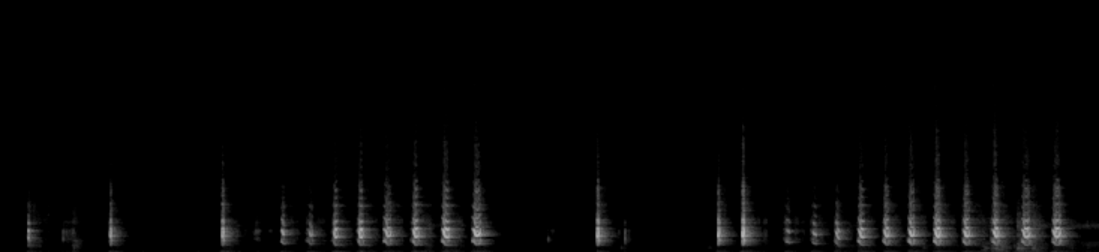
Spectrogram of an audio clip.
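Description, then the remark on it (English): A turkey hunting call played with a striker imitates a hen waking up on the limb: scattered soft clucks, then two rhythmic runs of tree yelps that swell slightly in volume, with no talking. “And you can do your soft clucks that when turkey's first waking up on the limb, your real soft clucks and tree yelps.”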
